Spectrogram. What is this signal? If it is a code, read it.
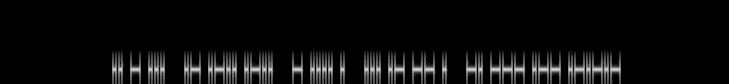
Morse code, heard as a keyed tone, about 40 wpm, 700 Hz. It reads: ITS ALL THE SAME NOW.
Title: Sentences from Top 600 Words 40wpm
